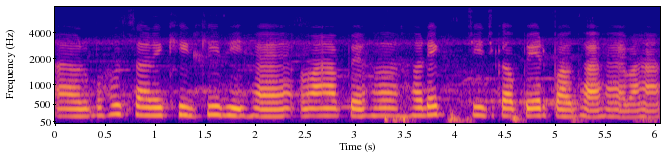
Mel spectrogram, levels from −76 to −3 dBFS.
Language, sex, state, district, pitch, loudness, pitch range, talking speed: Hindi, female, Bihar, Vaishali, 195 Hz, -21 LUFS, 185-205 Hz, 160 wpm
